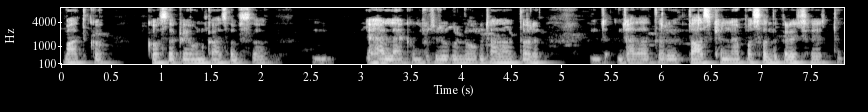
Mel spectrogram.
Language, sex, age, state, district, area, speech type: Maithili, male, 18-30, Bihar, Darbhanga, rural, spontaneous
